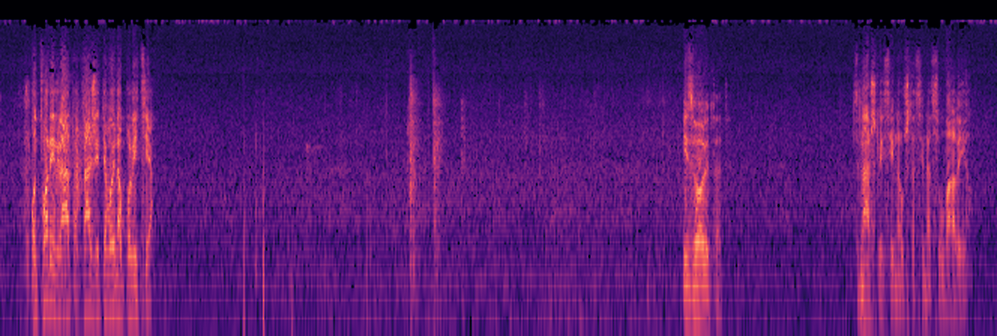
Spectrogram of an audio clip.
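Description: Two men talk calmly nearby.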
